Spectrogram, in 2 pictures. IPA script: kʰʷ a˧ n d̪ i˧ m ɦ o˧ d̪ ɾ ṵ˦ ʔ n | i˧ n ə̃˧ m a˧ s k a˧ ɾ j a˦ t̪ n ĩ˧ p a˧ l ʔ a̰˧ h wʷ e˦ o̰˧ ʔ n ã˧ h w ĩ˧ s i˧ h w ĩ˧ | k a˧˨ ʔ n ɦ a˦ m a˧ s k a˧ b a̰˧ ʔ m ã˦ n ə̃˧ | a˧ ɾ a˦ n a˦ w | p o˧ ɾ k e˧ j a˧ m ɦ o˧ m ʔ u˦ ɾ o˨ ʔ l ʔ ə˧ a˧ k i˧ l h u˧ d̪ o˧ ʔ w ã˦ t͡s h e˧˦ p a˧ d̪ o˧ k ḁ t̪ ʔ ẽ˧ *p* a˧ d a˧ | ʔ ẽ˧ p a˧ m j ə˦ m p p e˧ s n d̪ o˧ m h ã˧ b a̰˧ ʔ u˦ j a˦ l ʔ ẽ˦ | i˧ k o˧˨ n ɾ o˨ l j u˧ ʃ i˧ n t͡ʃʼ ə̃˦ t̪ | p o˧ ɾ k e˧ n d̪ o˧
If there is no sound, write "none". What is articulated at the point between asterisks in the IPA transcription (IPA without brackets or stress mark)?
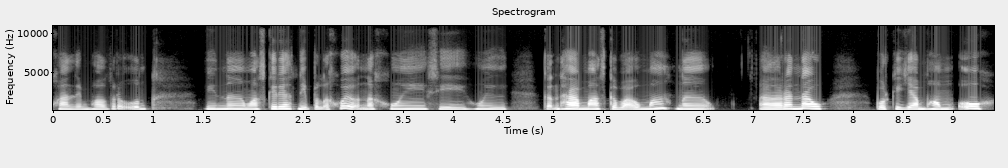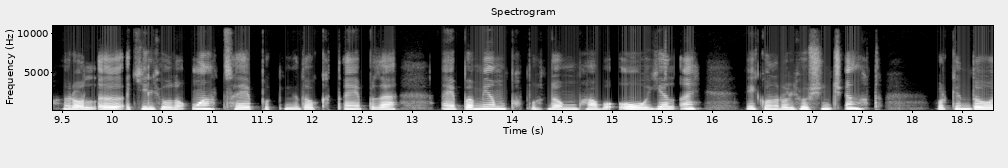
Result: p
